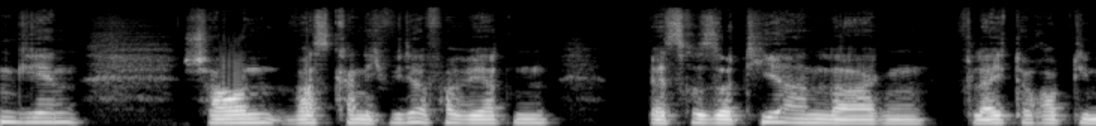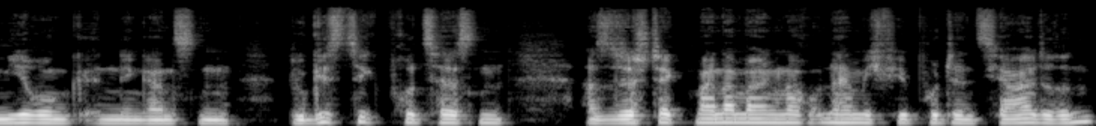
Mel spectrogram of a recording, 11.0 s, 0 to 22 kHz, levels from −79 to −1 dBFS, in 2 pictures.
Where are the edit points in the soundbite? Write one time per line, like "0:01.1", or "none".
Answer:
none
